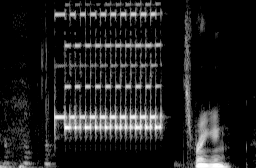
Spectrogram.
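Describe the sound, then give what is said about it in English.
After a phone number is dialled, a telephone rings once on the line, a steady high electronic tone lasting about a second, followed by a brief burst of a voice. “Let me press the last number. Okay, it's ringing.”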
